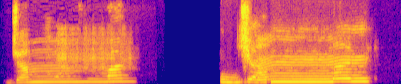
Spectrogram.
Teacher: Mim has a shadda, so we're going to press down on the sound and hold it for 2 seconds.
